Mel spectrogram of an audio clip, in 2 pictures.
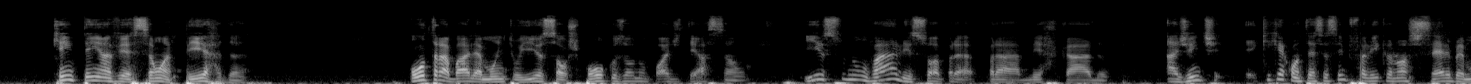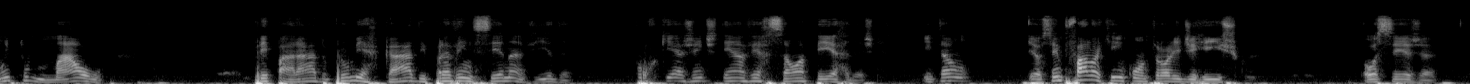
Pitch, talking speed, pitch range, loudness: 125 Hz, 135 wpm, 100-155 Hz, -27 LUFS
